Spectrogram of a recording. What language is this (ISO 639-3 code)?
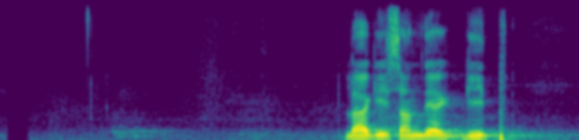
nep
